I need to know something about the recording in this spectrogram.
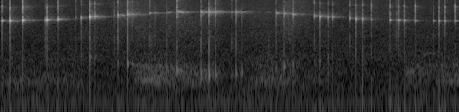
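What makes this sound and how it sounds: An empty, hollow clear glass mason jar cupped in the hands is tapped and scratched with long fingernails. Many quick, light taps and soft scratches follow in a rapid patter. Each stroke carries a faint, bright, high glassy ring over a quiet hiss.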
